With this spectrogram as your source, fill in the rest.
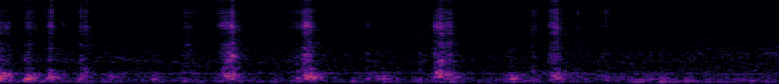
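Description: A wooden stylus scratches fine lines across the black coating of a scratch-art paper page lying in a flat book. A quiet series of short, dry, raspy strokes is heard, each a bright scrape over a soft papery body that stops almost instantly with no ring.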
